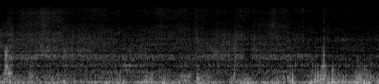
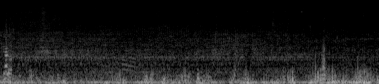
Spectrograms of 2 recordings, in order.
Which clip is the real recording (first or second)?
second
